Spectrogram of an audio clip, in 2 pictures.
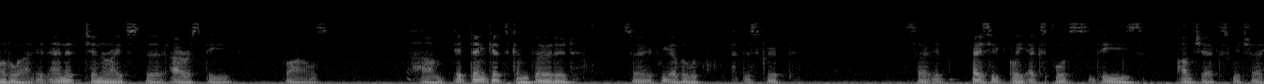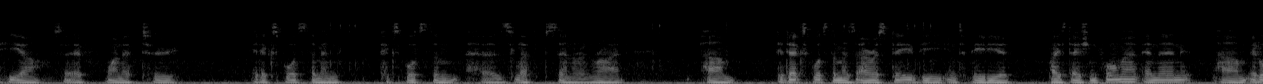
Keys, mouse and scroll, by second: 0.0-25.2 typing, 7.0-7.4 scroll up 3, 8.1 scroll down 1, 9.9 click, 9.9 scroll down 1, 19.1 click, 23.9 scroll down 1.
